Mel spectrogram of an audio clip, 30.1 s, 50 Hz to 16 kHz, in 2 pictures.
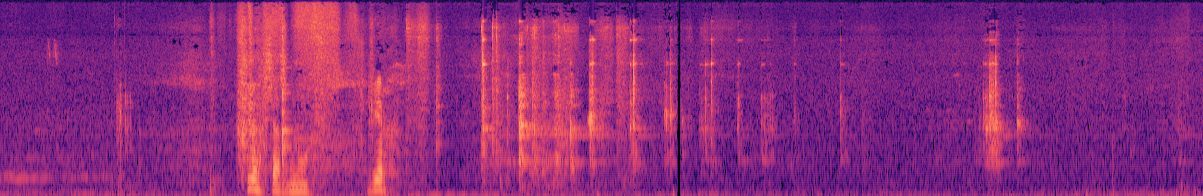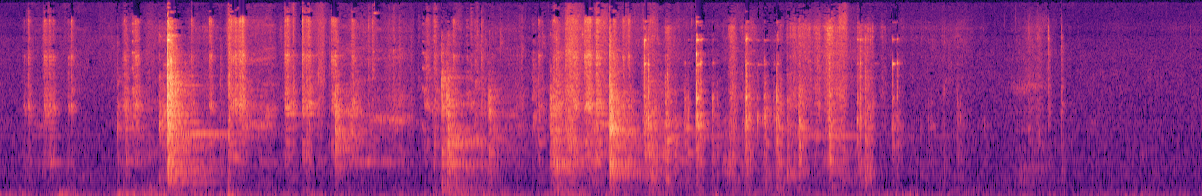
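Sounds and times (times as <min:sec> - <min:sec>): metallic scraping: 0:14.8 - 0:26.4
vise handle clanking and rattling: 0:15.4 - 0:26.4.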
